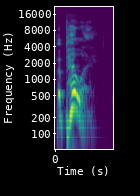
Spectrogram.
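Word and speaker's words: Pelé: So, it's Pele. – So, I think it's Pele. It's pronounced Pele, yeah.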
